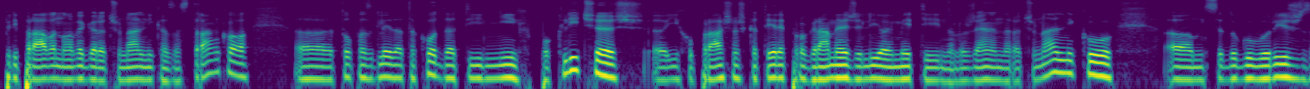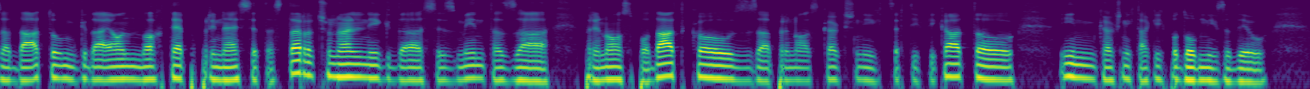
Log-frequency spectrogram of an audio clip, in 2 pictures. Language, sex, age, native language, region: Slovenian, male, 18-29, Slovenian, Central Slovenia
